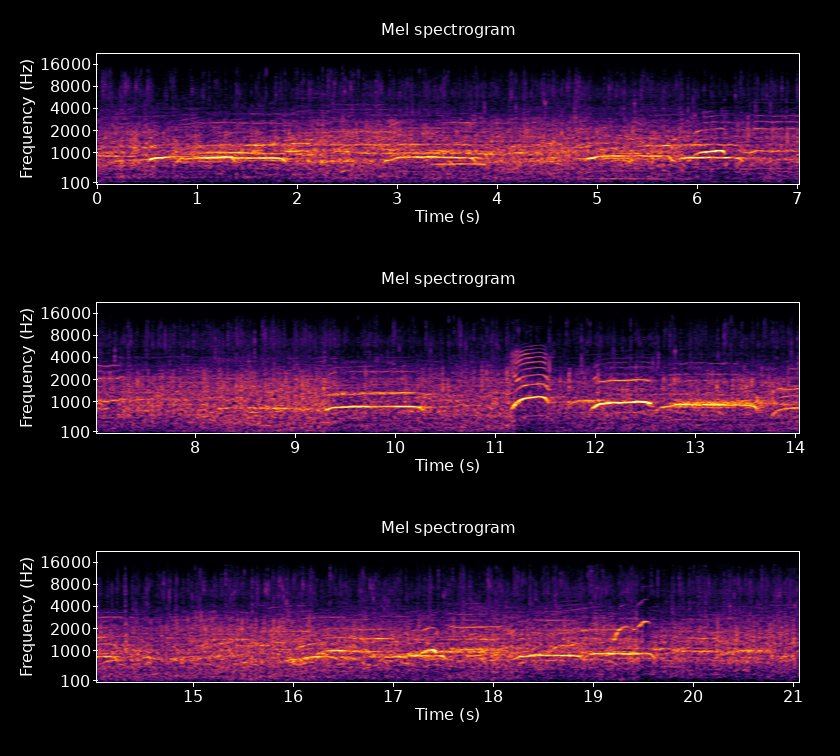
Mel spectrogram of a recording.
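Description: A large stadium crowd sings and chants loudly in the distance.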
